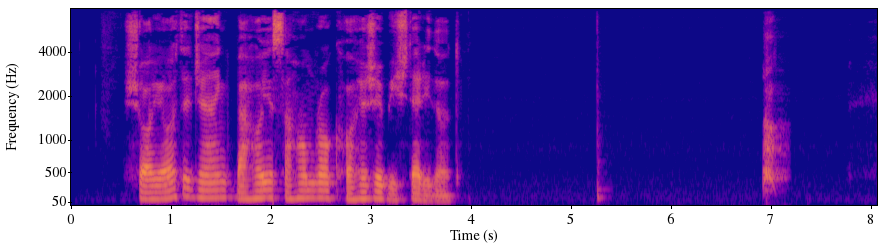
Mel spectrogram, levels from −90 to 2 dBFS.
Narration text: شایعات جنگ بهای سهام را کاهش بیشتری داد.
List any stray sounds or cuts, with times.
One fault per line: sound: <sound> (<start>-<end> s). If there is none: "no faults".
sound: thud (5.3-5.4 s)
sound: bark (6.9-7.2 s)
